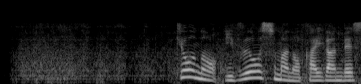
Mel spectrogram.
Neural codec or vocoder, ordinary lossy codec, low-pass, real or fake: codec, 16 kHz, 4.8 kbps, FACodec; none; 7.2 kHz; fake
